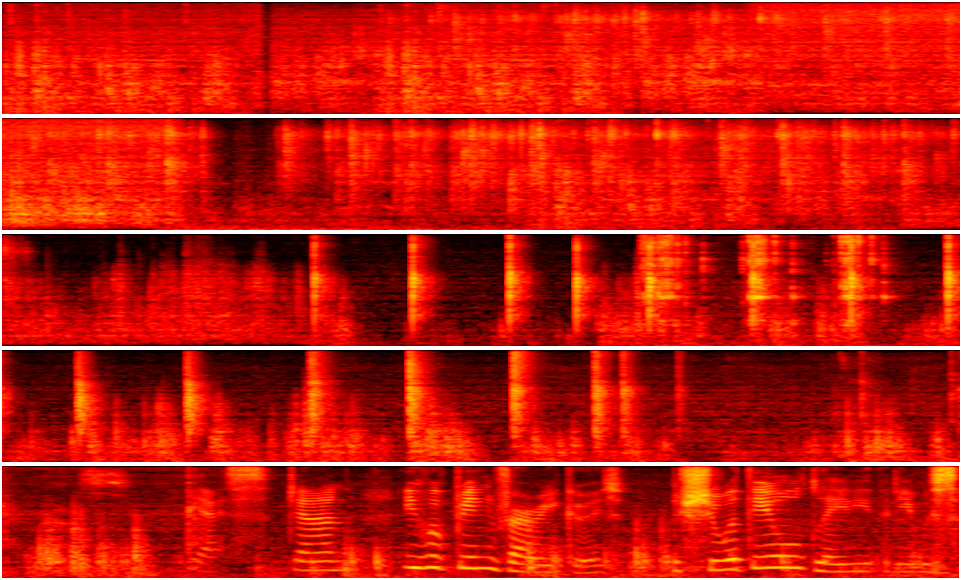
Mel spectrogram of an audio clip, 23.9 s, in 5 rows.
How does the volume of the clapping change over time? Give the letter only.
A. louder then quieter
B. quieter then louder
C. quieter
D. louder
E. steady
D.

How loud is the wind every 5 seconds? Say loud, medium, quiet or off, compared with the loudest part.
loud, loud, medium, loud, loud.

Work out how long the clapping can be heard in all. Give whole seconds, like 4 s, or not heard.
14 s.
